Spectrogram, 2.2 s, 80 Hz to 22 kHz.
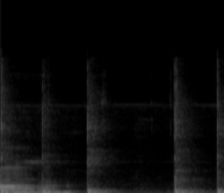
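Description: A woman's held final sung note fades out, then sharp percussive strikes keep time, about one every 0.9 seconds, twice here.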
